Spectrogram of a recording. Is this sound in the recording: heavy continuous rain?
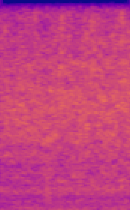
no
